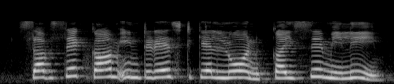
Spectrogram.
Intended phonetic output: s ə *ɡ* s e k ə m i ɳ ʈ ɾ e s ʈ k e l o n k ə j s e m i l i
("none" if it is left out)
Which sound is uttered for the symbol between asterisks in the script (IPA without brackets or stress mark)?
b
